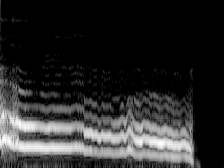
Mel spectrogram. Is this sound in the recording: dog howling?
yes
